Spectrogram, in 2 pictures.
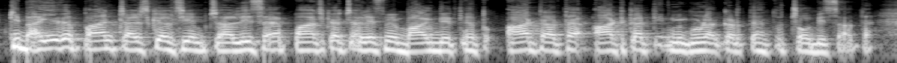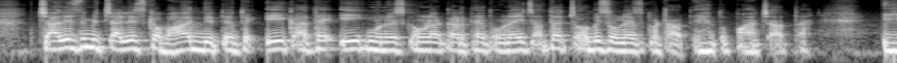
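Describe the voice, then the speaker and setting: Hoarse, brisk Hindi-speaking teacher. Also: male voice, fairly high pitch, a little mellow. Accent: Hindi with English terms. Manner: brisk, scolding, repeats key lines. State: sore, strained throat. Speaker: accountancy teacher. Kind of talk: online lecture, working sums aloud.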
